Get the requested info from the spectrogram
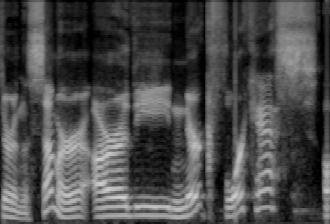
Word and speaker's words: NERC: So the author of this piece talks about a recently released assessment forecast from the North American Electric Reliability Corporation, or NERC. Is that how you pronounce it, Isaac? – That's correct. – NERC.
